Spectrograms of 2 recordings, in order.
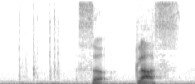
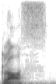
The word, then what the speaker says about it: class: sound r another example the word is class and the pronunciation is class this is how the pronunciation is but people make a mistake they say or sir instead of saying class they end up pronouncing this as clause okay now why does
